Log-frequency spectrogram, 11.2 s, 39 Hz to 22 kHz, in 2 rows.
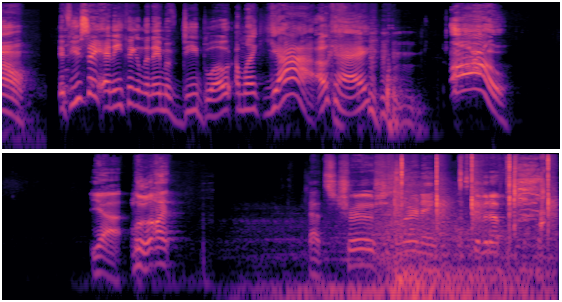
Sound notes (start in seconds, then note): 3.8 in alternate voice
